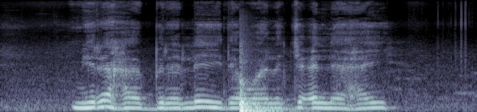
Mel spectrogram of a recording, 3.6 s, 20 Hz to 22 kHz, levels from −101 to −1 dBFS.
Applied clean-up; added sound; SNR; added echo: none; Bowed string instrument; -3 dB; none.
